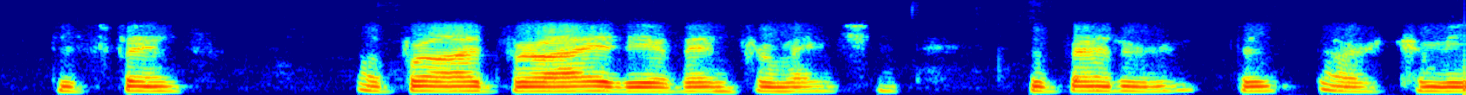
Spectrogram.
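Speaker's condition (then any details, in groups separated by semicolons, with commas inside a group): Parkinson's disease; speech sounds like mush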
